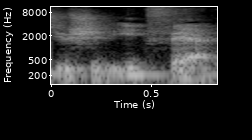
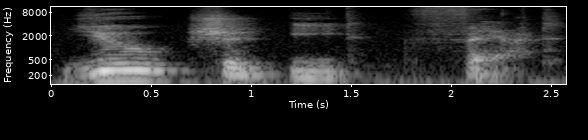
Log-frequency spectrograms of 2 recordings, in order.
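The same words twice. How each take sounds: First: Said in the usual way. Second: "You should eat fat" very slow, each word set apart; emphatic. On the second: Real, not acted. Lecturer overturning diet advice, "You should eat fat" slowly emphasized. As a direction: pause between the words, landing firmly on "fat". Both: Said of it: "I want to emphasize an unusual aspect".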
